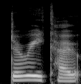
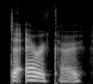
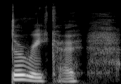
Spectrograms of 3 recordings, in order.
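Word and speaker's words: d'Errico: So, it's Camila Dero. I've always said D Erico cuz I thought it was like duh and then Ero. So, yeah, I've been pronouncing her name wrong all of this time.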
